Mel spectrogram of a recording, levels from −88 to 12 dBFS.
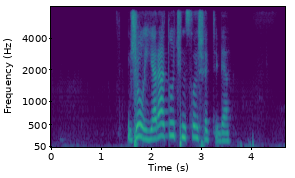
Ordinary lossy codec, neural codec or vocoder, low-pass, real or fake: none; codec, 16 kHz, 1 kbps, X-Codec, HuBERT features, trained on general audio; 7.2 kHz; fake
